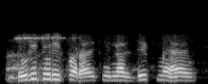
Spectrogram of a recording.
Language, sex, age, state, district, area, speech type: Maithili, male, 45-60, Bihar, Sitamarhi, rural, conversation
